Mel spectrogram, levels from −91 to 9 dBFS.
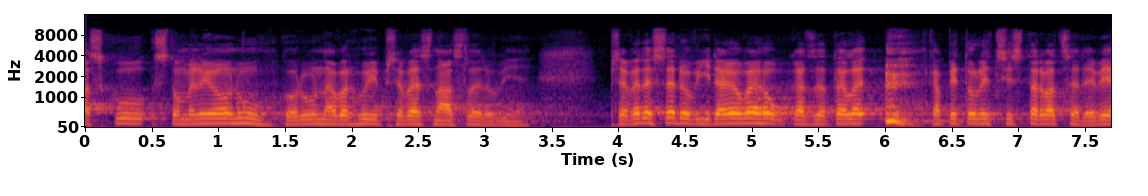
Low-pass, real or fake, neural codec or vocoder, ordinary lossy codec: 9.9 kHz; real; none; MP3, 64 kbps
